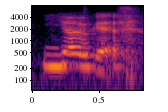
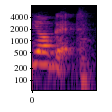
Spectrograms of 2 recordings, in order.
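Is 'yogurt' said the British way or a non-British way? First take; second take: non-British; British. First: The word is said with a non-British pronunciation. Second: The word is said with a British pronunciation. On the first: The speaker calls it right. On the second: The speaker calls it wrong.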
